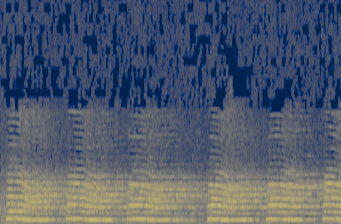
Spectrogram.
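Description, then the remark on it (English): A buzzy electronic instrument tone plays a series of short, slightly wavering phrases, fairly loud, imitating the chirping of a little bird, with no voices present. “Little birdie.”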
